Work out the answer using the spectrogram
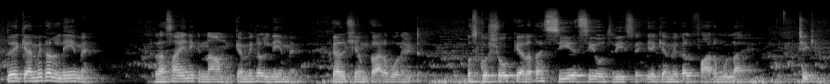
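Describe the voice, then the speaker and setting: A man's voice: mid-range voice, a little mellow, a little hiss or hum. A man teaching chemistry in a classroom-style lecture. He asks questions, answers them himself, and repeats each step.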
